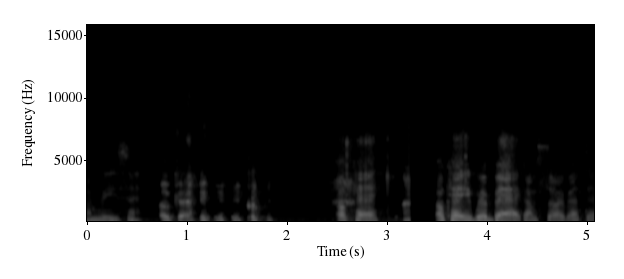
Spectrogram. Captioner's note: laugh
